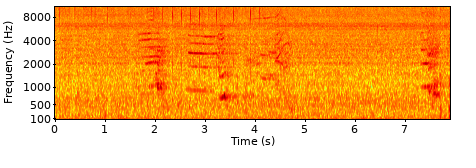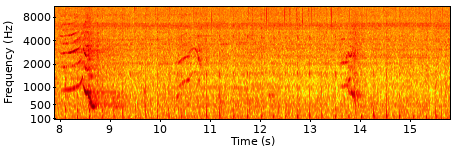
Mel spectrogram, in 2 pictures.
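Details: Orcas recorded underwater by hydrophone from a kayak in Haro Strait, summer 2010: several harmonic calls with rising and falling sweeps, some sharply descending, spaced a few seconds apart over constant crackling water noise.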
